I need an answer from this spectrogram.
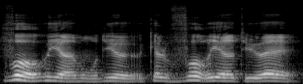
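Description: A man reading aloud voicing a proud, scornful young woman in a storybook, in a raised, soft, breathy voice. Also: fairly high pitch, fairly even intonation, slow, pitched above the performer's own voice.

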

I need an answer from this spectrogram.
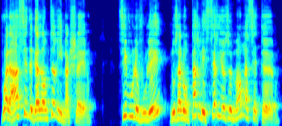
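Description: A woman's voice: very animated, normal speed, close to an everyday voice. A woman doing a sneering, menacing little nobleman. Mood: mocking. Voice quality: low growling voice. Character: small frail scheming nobleman, mocking and menacing. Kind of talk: audiobook character reading.

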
